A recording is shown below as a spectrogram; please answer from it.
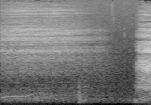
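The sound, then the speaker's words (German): A deep breath drawn in during a guided meditation: a soft, airy rush of breathing that fades, then swells into a louder, fuller gust of air near the end. “Und lege gerne zum Abschluss beide Hände auf dein Herz und atme einmal ganz tief diese Energie und diese Liebe ein.”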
